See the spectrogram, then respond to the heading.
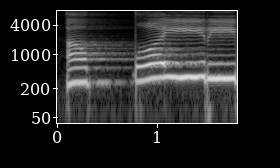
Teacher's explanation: dibunyikan secara tarqik karena harakatnya di bawah kasrah maka bacanya tipis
